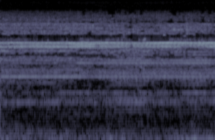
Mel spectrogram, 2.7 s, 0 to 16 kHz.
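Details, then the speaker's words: Brand-new Honeywell three-way motorised heating valve that failed within 24 hours of fitting: a steady electrical buzz with a thin high whine over a constant low hum from the faulty valve. It was replaced with a new valve. Motorized valve buzzing. "so that was the video that i got from my mate about this valve as you could hear it was buzzing away"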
